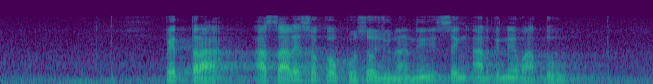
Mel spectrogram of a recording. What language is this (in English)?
Javanese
